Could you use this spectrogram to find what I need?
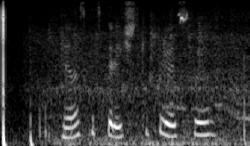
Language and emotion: Russian, neutral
